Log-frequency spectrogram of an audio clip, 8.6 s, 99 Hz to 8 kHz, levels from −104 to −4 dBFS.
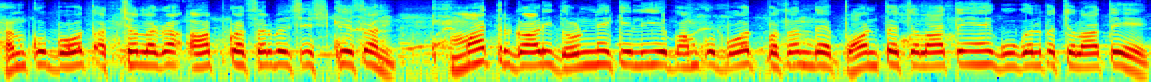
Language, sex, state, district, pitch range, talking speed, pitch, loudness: Hindi, male, Madhya Pradesh, Katni, 245-280 Hz, 175 wpm, 255 Hz, -14 LUFS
